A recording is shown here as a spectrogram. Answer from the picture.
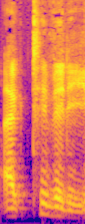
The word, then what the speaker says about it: activities: Oh, by the way, Jake, in regard to pronunciation, when you look at the word activities, mm-hmm. you see a lot of T's in there, don't you? – Mm. – Except the pronunciation is a little softer than that. I would not say activities. I would say activities.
